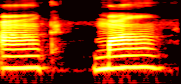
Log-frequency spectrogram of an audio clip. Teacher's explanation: अनुनासिक हवा नाक और मुंह दोनों से निकलती हो जैसे आंख मा जिसमें अपने नाक और मुंह से दोनों से हवा एकदम तेजी से बाहर की ओर आती है उन्हें अनुनासिक स्वर कहते हैं।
